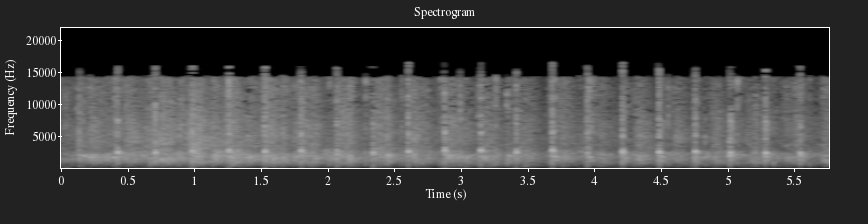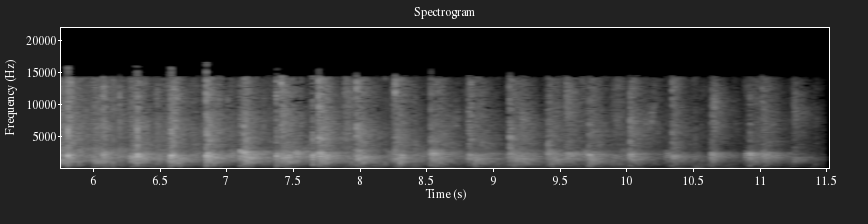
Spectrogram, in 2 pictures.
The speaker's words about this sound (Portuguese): portanto, penso que era justa uma salva de palmas para todos os pensadores e organizadores deste evento.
